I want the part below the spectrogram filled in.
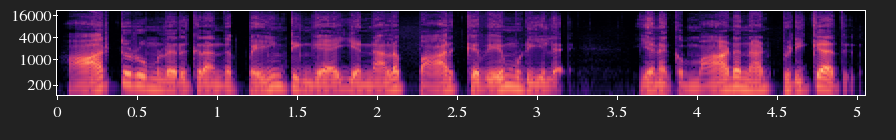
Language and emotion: Tamil, disgusted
